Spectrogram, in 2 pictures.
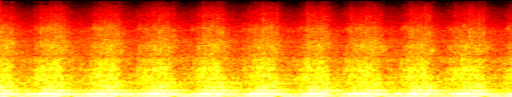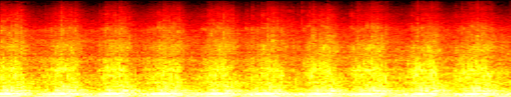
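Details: Custom Peterbilt with Cummins diesel, cold start after sitting three days: high idle with slight even lope, about two pulses a second, no knocking, settling down as it warms; healthy.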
